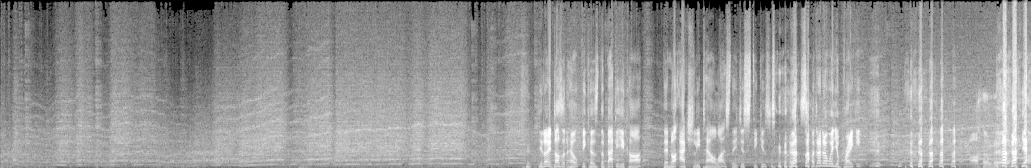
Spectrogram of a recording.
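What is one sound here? A racing car engine roars, rising in pitch and dropping as gears change.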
